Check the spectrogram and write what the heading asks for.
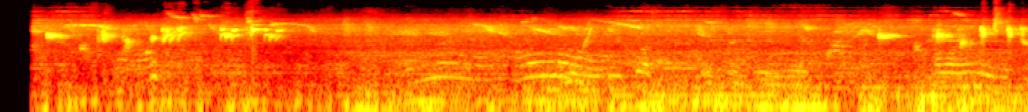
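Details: Great-tailed grackle, newly arrived, singing: sharp whistled notes and squeaky chirps high up, some rising and falling slides, repeated in short bursts, over low background rumble and faint voices.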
